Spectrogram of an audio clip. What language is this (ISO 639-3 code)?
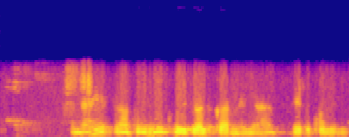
pan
